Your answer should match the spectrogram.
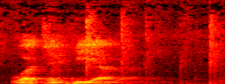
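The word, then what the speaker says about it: وجهي: Yang kedua, kita muat pada kita coba ya, wajjahtu wajhiya. Ini cara baca wajhiya ada dua. Satu wajhi, wajjahtu wajhi. Ianya tidak dibarisi.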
